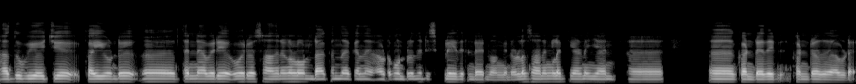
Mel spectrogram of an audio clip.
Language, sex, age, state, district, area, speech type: Malayalam, male, 18-30, Kerala, Kozhikode, urban, spontaneous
